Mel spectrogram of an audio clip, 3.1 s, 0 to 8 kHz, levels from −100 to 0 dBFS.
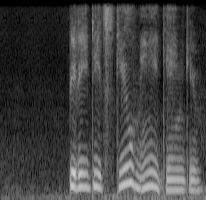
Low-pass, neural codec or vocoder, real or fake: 7.2 kHz; codec, 16 kHz, 1.1 kbps, Voila-Tokenizer; fake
